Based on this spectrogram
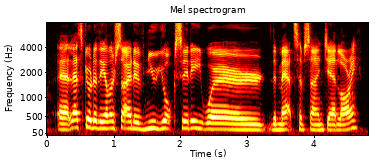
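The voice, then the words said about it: Put-on New York accent. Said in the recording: “Very good accent, by the way. ... I'm practicing. I'm hopefully going to New York in December”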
